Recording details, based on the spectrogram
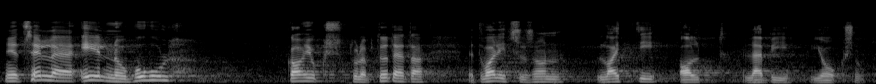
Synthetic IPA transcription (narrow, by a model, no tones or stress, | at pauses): niet̪se̞lːe̞e̞ːlnɤwpuɦul | kɑɦjukst̪uleb̥t̪ɤd̪̥e̞d̪̥ɑe̞t̪ːˑvɑlʲit̪suso̞n | lɑt̪ʲːiɑlt̪ːˑlæb̥i | jo̞ːksnud̪̥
